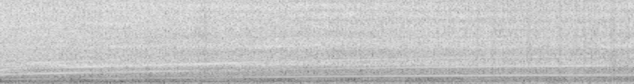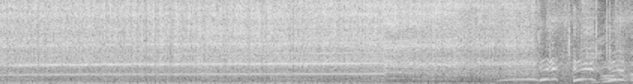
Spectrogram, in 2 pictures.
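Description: Zip-line trolley pulleys running along the steel cable: a whine that slowly rises in pitch as the rider picks up speed, over a heavy rush of wind on the microphone. The whine and rush ease off about seven seconds in as the ride slows.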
